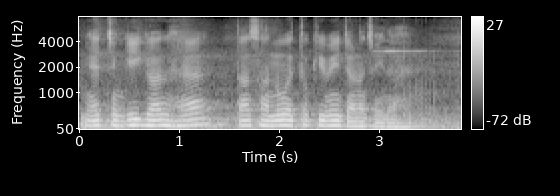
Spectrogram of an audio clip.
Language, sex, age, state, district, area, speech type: Punjabi, male, 18-30, Punjab, Jalandhar, urban, read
